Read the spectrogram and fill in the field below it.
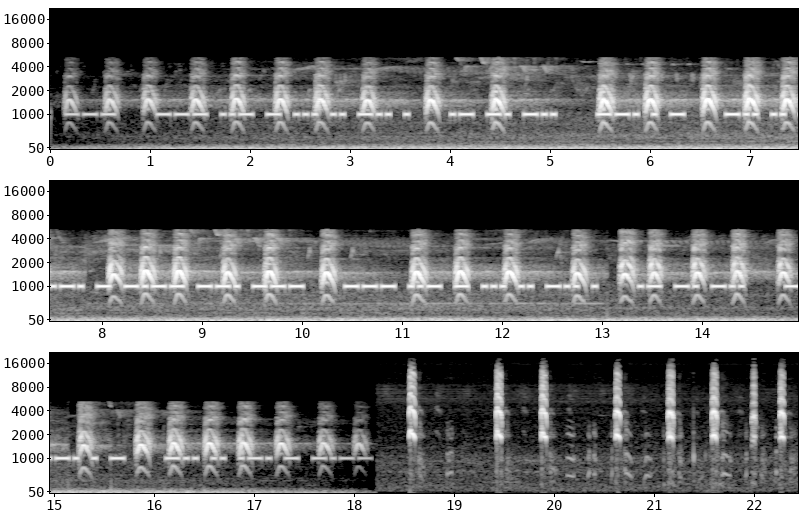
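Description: Prairie dog calls: a fast, steady run of sharp, nasal yips over a low rumble, then a pause and a handful of higher, clipped chirps spaced apart.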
